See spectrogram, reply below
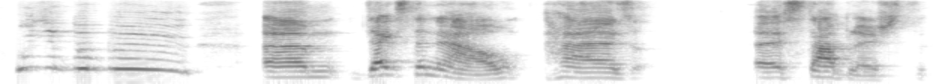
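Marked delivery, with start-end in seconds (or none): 0.1-1.0 much higher, squeaky coo. Real, not acted. Cooing at the kitten in a much higher squeak. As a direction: squeal it up high at the cat. Baby talk to the cat.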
